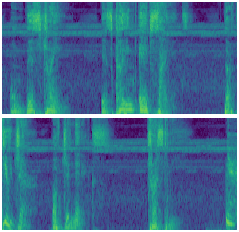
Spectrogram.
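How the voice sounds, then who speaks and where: A man speaks in a cartoonish character voice at a very slow pace, with long, frequent pauses. Background noise is clearly audible. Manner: smooth, self-assured.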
